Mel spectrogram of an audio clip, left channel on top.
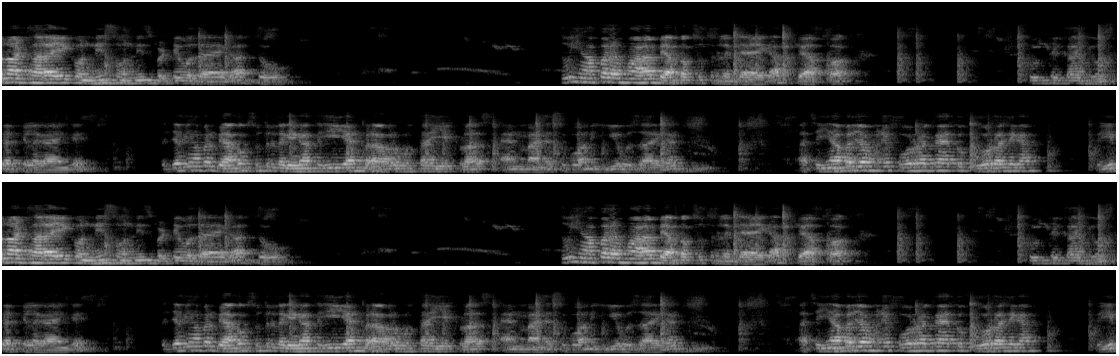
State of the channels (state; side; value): identical; both; correlation 1.00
